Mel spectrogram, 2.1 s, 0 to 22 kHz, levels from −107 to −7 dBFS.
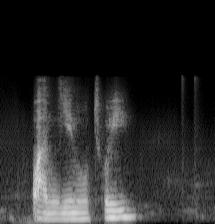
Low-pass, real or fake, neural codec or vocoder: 5.4 kHz; fake; codec, 16 kHz, 0.5 kbps, X-Codec, HuBERT features, trained on general audio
